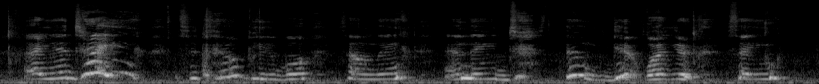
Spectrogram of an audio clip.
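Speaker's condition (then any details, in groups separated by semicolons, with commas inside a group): Cerebral palsy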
